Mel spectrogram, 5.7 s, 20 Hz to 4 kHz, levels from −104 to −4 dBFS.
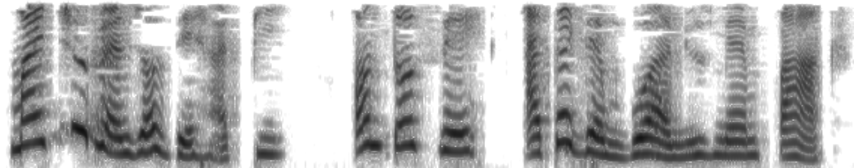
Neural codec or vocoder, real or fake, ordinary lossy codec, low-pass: none; real; MP3, 24 kbps; 3.6 kHz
